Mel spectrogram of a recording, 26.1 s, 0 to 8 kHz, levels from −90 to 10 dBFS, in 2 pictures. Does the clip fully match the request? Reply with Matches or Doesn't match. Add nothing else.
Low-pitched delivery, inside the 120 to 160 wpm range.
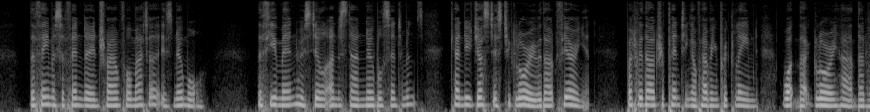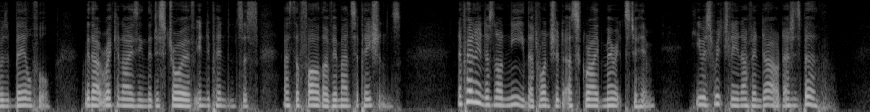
Doesn't match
